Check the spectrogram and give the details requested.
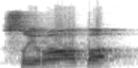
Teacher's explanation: Ta is also very thick and high.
